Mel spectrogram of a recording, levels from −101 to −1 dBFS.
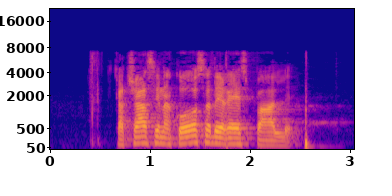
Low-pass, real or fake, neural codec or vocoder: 7.2 kHz; real; none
